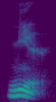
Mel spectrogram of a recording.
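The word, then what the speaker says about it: мир: identical to the word for world or Cosmos Mir pronounce Mir works better if you're seeing it on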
